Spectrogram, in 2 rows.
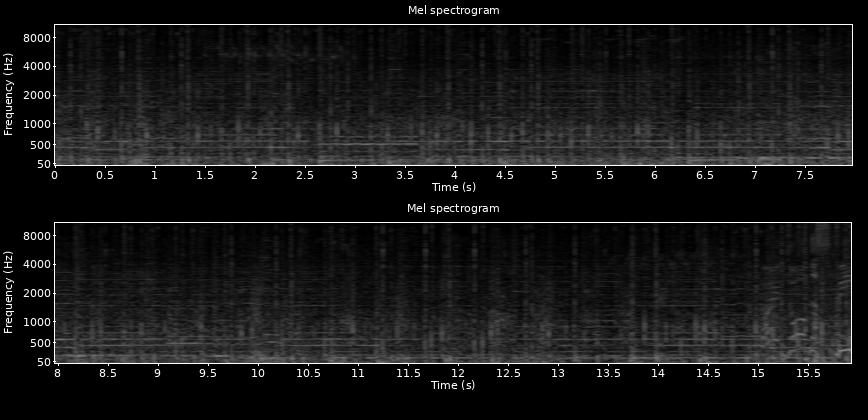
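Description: Galloping horse hooves pound steadily through a Witcher 3 horse race, layered with in-game music and ambience and joined by a voice talking over the run.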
